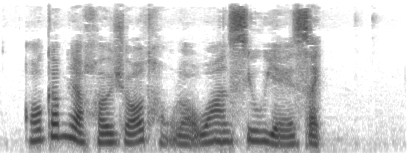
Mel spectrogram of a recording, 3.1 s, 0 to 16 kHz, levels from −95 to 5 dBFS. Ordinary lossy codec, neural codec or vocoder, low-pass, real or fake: AAC, 48 kbps; vocoder, 44.1 kHz, 128 mel bands every 256 samples, BigVGAN v2; 14.4 kHz; fake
